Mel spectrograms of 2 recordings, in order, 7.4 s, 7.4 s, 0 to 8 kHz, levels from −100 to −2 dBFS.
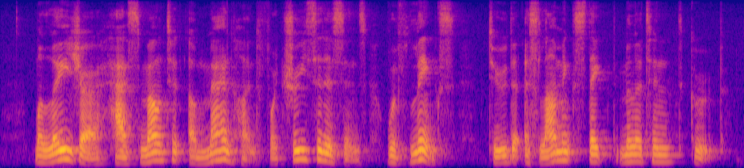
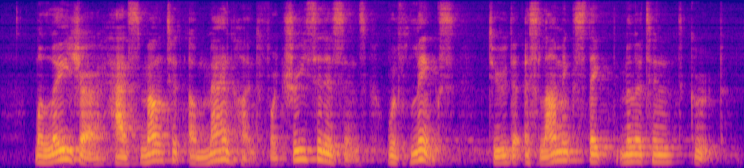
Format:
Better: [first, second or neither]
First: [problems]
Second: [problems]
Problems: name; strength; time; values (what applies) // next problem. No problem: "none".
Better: first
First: none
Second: room echo; dies away in 1.6 s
